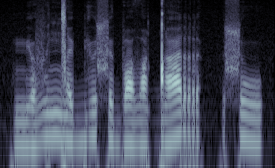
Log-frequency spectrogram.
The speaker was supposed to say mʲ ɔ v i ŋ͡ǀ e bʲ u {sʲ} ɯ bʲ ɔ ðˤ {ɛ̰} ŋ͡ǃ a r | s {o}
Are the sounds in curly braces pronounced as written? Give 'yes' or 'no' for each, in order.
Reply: no, no, no

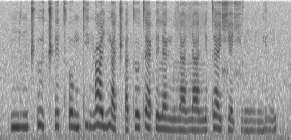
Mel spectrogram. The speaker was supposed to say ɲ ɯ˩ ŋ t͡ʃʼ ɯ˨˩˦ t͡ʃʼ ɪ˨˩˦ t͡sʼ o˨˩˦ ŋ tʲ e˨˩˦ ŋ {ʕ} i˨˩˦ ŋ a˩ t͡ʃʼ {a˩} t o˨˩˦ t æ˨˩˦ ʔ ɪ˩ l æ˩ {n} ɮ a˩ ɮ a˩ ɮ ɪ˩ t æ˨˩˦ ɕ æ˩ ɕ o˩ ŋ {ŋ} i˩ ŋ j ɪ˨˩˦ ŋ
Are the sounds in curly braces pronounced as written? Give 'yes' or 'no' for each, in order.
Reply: yes, yes, no, no

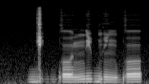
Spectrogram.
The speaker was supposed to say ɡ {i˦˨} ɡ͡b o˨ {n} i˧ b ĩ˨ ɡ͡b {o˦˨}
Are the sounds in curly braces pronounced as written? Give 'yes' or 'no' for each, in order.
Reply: no, yes, no

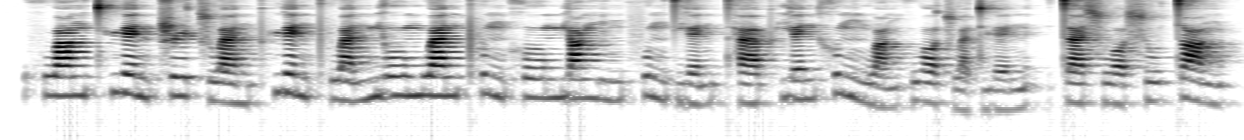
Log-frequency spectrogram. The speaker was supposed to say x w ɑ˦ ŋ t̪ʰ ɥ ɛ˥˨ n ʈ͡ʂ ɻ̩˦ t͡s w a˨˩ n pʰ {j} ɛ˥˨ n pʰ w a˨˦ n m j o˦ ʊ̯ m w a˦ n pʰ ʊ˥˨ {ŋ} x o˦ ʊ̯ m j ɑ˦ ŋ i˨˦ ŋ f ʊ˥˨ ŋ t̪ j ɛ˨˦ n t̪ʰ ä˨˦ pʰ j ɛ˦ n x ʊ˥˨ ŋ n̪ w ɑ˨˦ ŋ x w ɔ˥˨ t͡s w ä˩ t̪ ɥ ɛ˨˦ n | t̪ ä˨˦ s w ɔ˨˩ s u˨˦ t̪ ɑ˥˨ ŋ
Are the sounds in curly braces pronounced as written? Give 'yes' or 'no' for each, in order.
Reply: no, yes

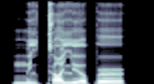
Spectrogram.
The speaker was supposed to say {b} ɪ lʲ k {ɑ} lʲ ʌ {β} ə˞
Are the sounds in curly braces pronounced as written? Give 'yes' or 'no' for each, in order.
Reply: no, yes, no

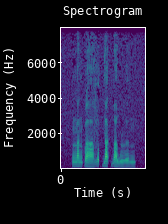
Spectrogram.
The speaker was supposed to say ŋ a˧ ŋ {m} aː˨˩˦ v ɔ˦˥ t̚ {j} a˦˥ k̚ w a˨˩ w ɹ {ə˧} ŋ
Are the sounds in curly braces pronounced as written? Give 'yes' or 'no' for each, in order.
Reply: no, yes, no

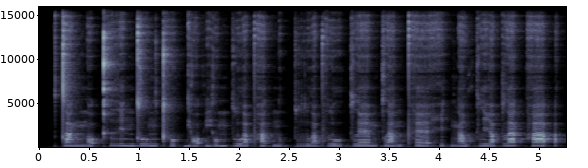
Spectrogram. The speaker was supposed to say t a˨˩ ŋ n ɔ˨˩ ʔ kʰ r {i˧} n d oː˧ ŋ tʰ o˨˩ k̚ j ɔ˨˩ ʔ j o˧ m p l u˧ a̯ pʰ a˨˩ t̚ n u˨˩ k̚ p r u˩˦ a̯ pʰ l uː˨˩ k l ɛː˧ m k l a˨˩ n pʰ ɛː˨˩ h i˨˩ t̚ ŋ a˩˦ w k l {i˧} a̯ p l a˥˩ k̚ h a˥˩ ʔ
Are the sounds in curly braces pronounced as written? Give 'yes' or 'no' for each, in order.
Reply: yes, yes

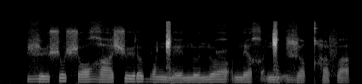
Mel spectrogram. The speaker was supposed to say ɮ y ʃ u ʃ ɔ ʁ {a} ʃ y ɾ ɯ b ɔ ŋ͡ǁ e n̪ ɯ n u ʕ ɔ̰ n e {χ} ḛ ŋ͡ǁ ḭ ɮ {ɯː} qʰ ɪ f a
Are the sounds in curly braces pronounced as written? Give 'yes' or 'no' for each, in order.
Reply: yes, yes, no

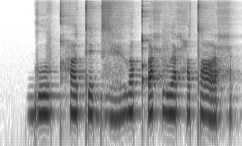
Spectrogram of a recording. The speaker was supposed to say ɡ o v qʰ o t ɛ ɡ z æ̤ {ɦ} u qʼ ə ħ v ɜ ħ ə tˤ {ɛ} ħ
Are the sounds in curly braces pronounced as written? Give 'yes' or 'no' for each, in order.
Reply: yes, no

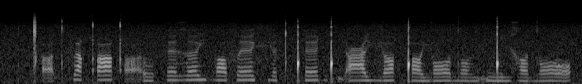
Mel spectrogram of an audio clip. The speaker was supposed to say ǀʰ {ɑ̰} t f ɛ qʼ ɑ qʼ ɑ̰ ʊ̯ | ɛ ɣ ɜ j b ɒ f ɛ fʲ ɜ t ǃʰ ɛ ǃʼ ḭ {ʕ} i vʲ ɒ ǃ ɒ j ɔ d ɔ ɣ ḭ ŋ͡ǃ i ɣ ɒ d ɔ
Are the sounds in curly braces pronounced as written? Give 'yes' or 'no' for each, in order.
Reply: yes, yes

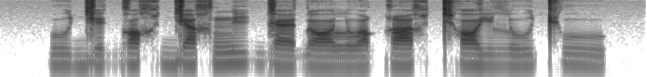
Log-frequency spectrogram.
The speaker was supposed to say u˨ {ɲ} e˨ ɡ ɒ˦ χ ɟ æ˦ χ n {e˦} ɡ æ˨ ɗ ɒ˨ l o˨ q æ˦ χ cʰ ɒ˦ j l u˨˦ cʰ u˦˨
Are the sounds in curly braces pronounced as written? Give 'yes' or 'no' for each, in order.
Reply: no, no

